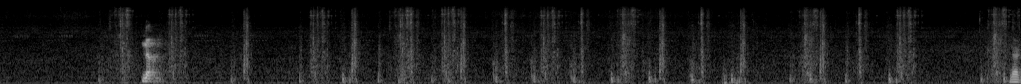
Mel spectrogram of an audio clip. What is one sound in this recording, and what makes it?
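Armoured footsteps clank and crunch over soft ground at a steady walking pace.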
